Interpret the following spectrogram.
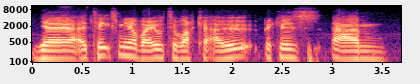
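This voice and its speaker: A man's voice: medium pitch, fairly even intonation, normal speed, fairly bright tone, clean tone, muffled recording. A man with a broad Scottish accent chatting casually as a guest on a livestream. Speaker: guest co-host and tarot reader. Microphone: remote call on a livestream.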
